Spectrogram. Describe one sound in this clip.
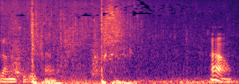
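Heavy thuds sound as a giant spider's leg stabs into the ground.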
